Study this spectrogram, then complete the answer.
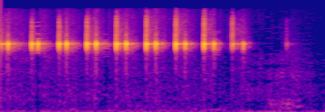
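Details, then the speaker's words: Taramps amplifier cooling fan after cleaning old grease from the rotor and bushing with isopropyl alcohol: light, even ticking rattle about seven per second as the rotor shakes on its shaft; bushing now turns freely. "you'll hear that this bushing is relatively free on the shaft now and that's exactly what we're after"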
